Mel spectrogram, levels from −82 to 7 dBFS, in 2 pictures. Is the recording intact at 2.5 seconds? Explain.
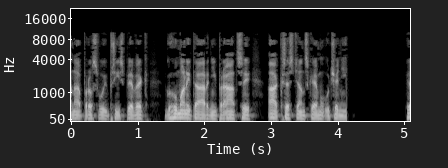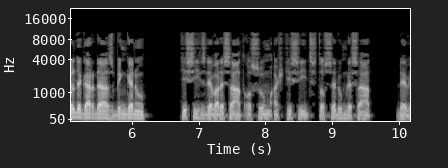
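No. Around 2.5 seconds, as throughout the clip, the speech sounds watery and dull with chirpy s sounds, likely from MP3 compression that is starved of bits.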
